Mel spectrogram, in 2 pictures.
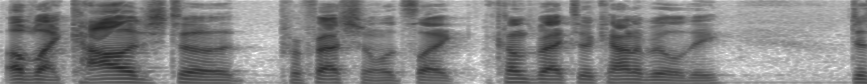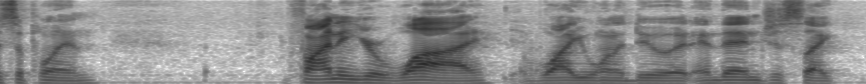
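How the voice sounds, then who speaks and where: A man's voice: on the low side, a little fast. A man from Texas, a guest athlete, joking around in a casual podcast chat. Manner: joking, animated banter.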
